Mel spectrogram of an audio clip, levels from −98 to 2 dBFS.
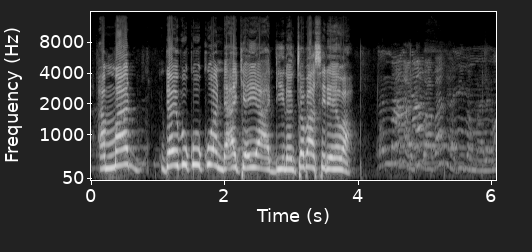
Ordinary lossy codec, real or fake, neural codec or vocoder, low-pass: none; real; none; 14.4 kHz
